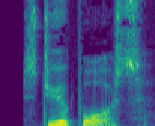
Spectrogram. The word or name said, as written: styrbords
